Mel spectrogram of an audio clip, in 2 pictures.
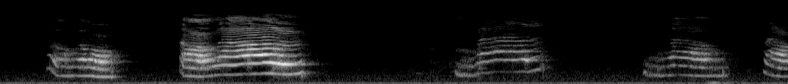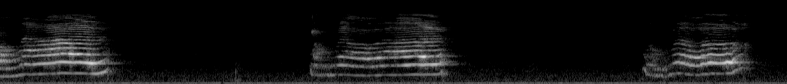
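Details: An angry cat meows repeatedly: roughly eight spaced cries of varying length, some short and sharp, others longer and bending, against a silent background.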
